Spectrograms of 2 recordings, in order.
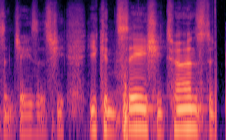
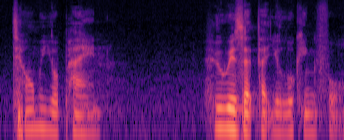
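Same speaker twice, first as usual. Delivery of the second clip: gentle and tender; 9 dB quieter than usual. Acted. Risen Jesus gently invites Mary to share her pain. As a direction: coax her to open up. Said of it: "comes as a gentle, loving, still".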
